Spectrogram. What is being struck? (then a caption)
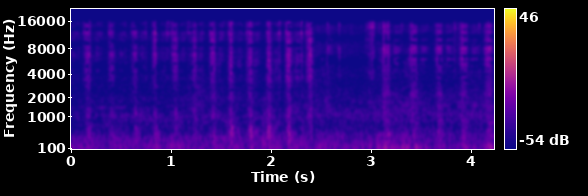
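Felted wool figure. A small, solid felted wool figure with an orange wool layer is held in the fingers while a thin felting needle repeatedly stabs into the orange band. Each stab makes a soft, rasping, scratchy poke with a dull low thud and a bright crisp edge. The pokes come in a quick, steady rhythm, blending into a continuous textured crunch.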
